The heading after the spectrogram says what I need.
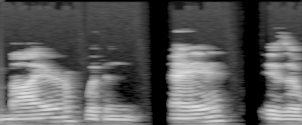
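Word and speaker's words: Mayer: where's translate Oscar Meer Oscar Meer yeah still pronounced Meer Oscar Meyer Oscar Meer Oscar Meer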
